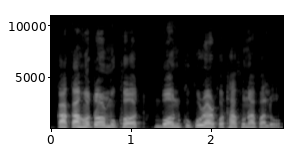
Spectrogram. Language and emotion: Assamese, neutral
